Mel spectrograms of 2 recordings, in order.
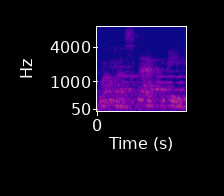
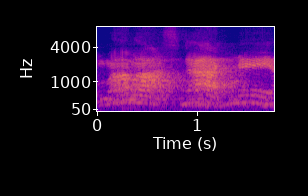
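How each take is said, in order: First: It is said sweetly and calmly. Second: It is said in a frightening demon voice.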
